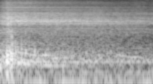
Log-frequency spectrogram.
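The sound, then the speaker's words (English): A loud breath drawn in straight into the microphone during a guided breathing meditation. It is a steady, airy hiss that holds for over a second, with no one talking. “One more breath to finite return to earth center, locating your third chakra, breathing in”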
